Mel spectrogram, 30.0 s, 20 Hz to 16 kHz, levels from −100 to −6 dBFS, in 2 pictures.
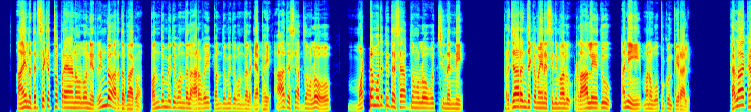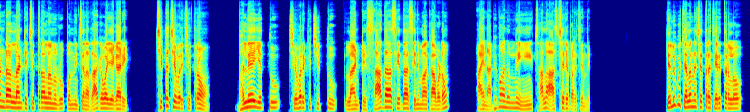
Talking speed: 90 wpm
